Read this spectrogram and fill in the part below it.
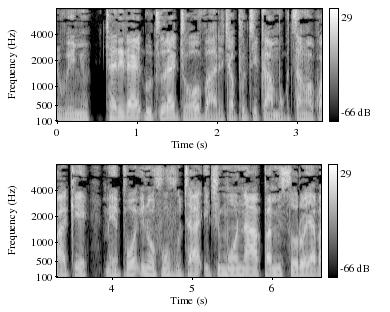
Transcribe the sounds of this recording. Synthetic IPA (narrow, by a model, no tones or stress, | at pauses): eɲutaɾiɾaiɗutuɾad͡ʒe̞ɦo̞vʱaɾit͡ʃaputikamuk̬ut͡saŋwakwaːke̞ | m̤e̞po̞ino̞vʱuvʱutaʔit͡ʃimo̞napamiso̞ɾo̞jaʋ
